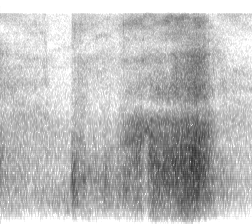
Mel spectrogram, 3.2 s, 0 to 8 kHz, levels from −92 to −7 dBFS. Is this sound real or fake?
fake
